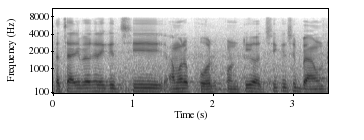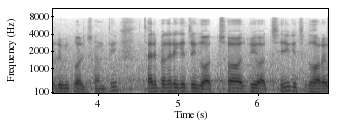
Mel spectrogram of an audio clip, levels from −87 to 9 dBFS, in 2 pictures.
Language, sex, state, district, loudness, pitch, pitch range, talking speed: Odia, male, Odisha, Khordha, -14 LUFS, 125 Hz, 110-130 Hz, 185 wpm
